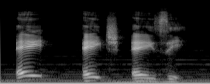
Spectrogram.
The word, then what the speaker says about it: Ahaz: was uh haah and um or hazi a a h a z is that what it is ahaz is that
